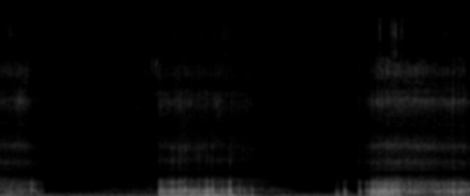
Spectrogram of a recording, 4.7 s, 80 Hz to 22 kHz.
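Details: Snoring pug: rough, snorting breathing noises in slow irregular cycles, about 28 a minute, from a sleeping dog.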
